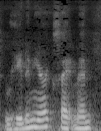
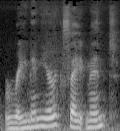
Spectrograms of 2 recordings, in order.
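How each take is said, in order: First: Calmer self-instruction. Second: Louder, rising excited warning; excited self-warning. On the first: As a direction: settle yourself down firmly. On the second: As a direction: catch yourself mid-thrill. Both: Retold or imitated.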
